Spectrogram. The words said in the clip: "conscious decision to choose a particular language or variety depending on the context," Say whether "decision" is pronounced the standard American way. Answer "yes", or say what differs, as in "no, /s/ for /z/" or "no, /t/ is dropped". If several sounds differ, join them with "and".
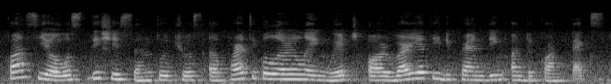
no, /s/ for /ʒ/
